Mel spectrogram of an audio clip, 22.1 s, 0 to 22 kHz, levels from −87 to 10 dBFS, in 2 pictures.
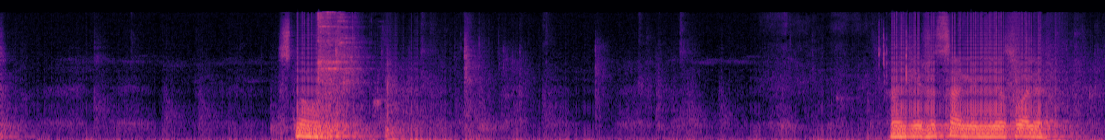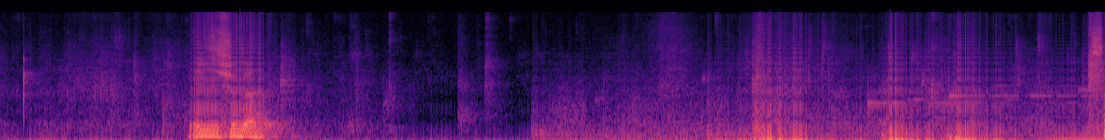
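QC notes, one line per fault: Throughout: block size mismatch (padded), each block ends in a short silent gap, giving an 86.1 Hz buzz and 0.861× speed at unchanged timbre, which fits a 512-sample read.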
